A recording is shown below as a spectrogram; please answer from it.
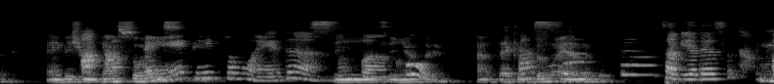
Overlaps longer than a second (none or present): present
